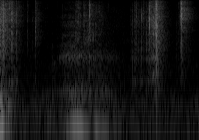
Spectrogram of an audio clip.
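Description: A camera shutter fires several times while being checked for the so-called Canon cough, giving crisp, dry mechanical clicks at uneven intervals, with a faint low murmur in between and no clear speech.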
